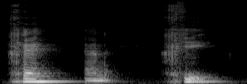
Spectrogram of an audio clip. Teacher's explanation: It's like I've got a cold and I need to get something out of the back of my throat.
